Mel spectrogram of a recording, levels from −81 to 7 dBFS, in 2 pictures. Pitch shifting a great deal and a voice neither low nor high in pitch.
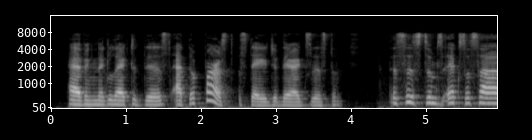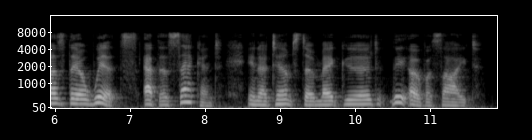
Yes: wide, 6.0 semitones; medium, 160 Hz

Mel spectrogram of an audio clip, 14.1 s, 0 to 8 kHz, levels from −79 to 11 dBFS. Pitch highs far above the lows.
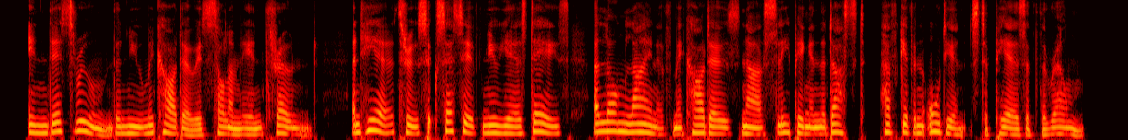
No: average, 3.9 semitones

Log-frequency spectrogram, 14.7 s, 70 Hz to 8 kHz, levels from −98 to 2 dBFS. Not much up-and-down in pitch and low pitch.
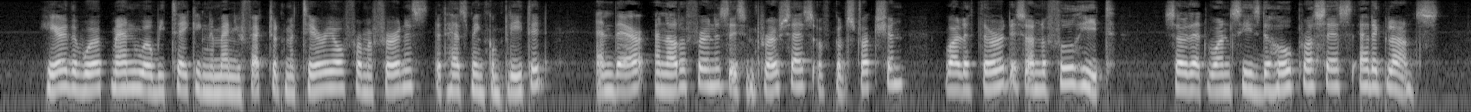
No: narrow, 2.3 semitones; medium, 185 Hz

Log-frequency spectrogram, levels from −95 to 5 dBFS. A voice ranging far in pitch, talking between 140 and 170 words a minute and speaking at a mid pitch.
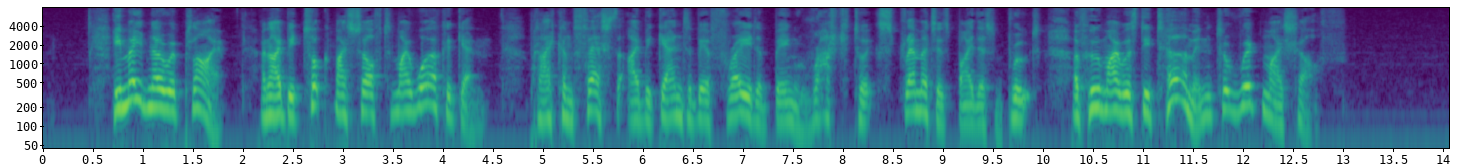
Yes: wide, 6.0 semitones; average, 160 wpm; medium, 155 Hz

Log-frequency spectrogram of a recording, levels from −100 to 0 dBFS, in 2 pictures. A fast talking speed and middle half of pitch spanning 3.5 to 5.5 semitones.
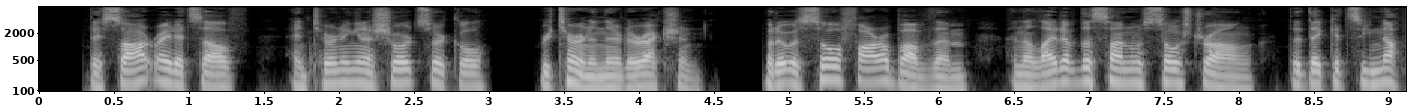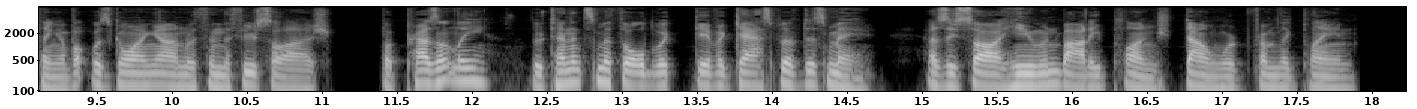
Yes: fast, 210 wpm; average, 4.3 semitones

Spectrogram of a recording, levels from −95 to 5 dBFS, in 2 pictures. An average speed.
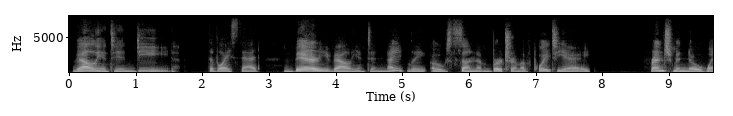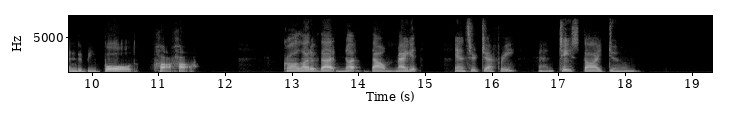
No: slow, 110 wpm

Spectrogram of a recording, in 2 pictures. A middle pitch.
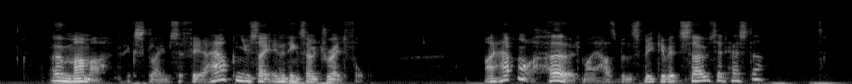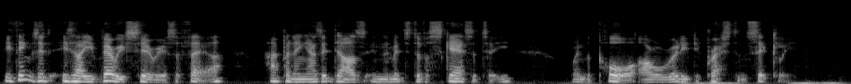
No: low, 130 Hz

